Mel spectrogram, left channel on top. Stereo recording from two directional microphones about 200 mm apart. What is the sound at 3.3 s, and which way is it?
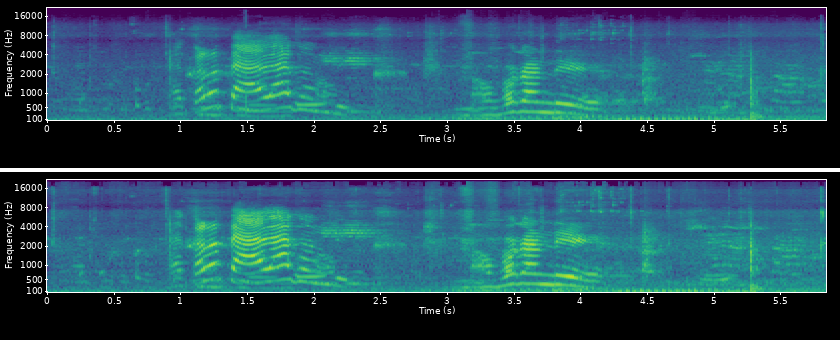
Speech, 45° right (ahead or behind).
